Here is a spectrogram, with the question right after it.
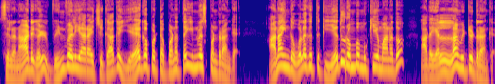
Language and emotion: Tamil, angry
